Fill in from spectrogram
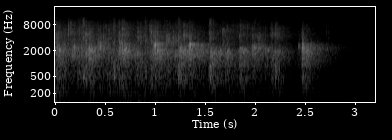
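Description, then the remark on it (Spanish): A church audience applauds the Holy Spirit together, a dense crackle of many hands clapping at a steady level before thinning out and fading toward the end. “Denle un aplauso al Espíritu Santo, los que han disfrutado del amor de Cristo.”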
